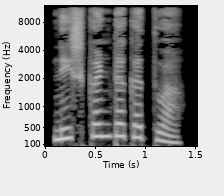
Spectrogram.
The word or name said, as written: ನಿಷ್ಕಂಟಕತ್ವ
